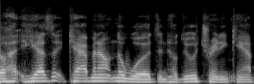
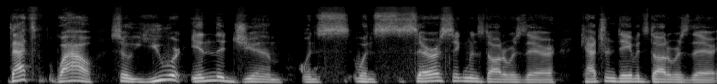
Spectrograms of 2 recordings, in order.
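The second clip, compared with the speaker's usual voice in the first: normal talking voice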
